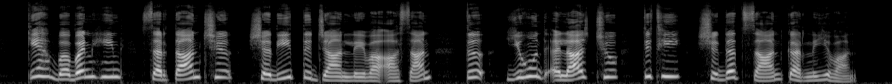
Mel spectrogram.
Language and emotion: Kashmiri, neutral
